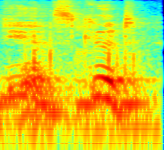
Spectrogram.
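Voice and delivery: high, put-on polite "yeah, it's good"; mock polite reply. Telling how he answered his uncle about the haggis, in a high mock-polite voice. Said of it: "I said".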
